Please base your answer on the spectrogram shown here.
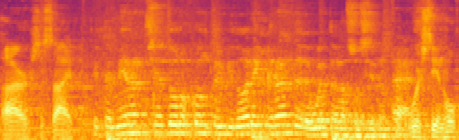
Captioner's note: interpreter speaking in Spanish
